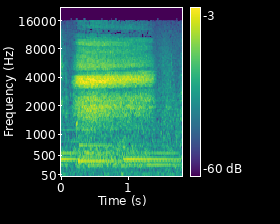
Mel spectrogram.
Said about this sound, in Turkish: Ve şimdi derin büyük bir nefes alıyoruz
